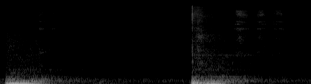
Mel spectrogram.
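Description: A plastic stylus tip makes short line strokes and taps on a large iPad Pro's solid glass screen fitted with a matte plastic screen protector film. Two soft, dull low thumps with a faint scratchy drag stand out, each fading quickly, with quieter light contacts in between.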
